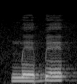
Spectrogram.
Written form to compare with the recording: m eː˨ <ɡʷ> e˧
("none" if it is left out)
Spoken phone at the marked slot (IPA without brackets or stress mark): ɓ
